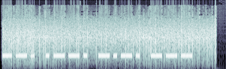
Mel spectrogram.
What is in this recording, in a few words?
Skywarn 146.67; Stevens Point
